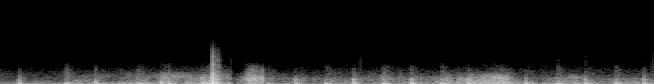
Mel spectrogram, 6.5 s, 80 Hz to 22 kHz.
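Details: Steady low heart thumps at about 100 a minute from an adult male on stethoscope auscultation, with soft rising and falling breath sounds: normal heart sounds.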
